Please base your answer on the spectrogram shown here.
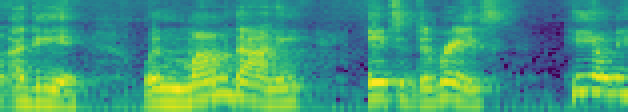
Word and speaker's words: Mamdani: We're gonna talk about the race in New York with Mamdani and Cuomo, who ran against him, who was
